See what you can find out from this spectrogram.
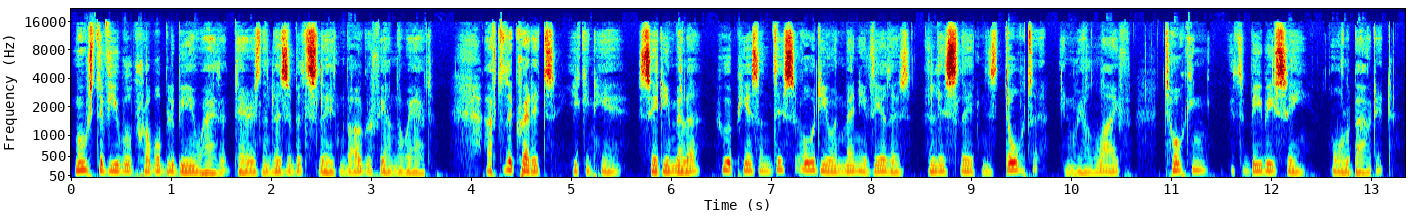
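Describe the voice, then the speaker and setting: Dark, mellow man reviewing on a podcast. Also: medium pitch, fast talker, hardly any pauses, dry recording. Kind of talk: informal spoken review.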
